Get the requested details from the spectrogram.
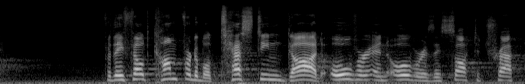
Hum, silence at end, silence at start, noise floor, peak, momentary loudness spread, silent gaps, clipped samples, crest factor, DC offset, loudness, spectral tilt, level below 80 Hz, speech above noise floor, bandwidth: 60 Hz at -50 dBFS; 0.05 s; 0 s; -47 dBFS; -6 dBFS; 9 LU; none; under 0.1%; 18 dB; under 0.1%; -24 LUFS; -4.5 dB/octave; -46 dBFS; 23 dB; 16.5 kHz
